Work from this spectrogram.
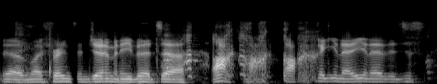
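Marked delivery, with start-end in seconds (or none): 2.1-3.2 guttural hacking "akh" sounds; mock German throat-clearing. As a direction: imitate harsh German throat consonants. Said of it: "they got something stuck in their throat".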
